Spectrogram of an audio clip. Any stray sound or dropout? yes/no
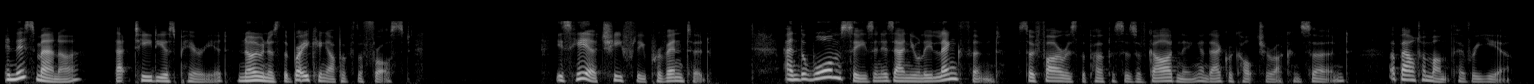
no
